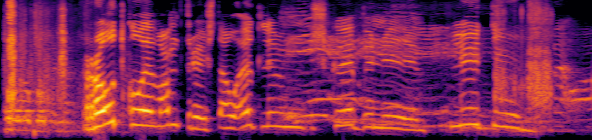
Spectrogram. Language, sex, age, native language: Icelandic, male, 13, Icelandic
